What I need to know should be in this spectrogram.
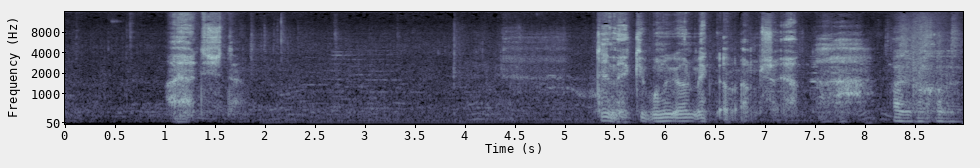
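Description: A middle-aged man speaks hoarsely and pleadingly, close by.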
